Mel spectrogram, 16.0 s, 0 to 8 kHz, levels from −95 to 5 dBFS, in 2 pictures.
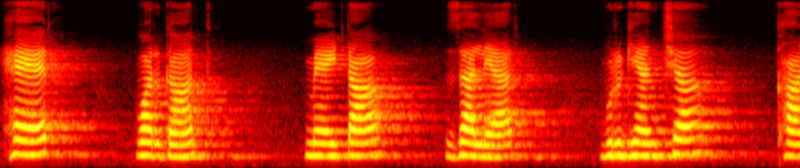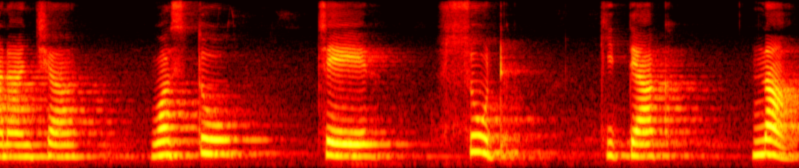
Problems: none marked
